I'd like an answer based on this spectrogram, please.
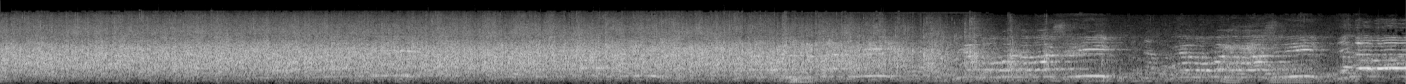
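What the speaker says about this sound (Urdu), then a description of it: "ان کے لیے آپ سب لوگ تالیاں بجائیں" Dense crowd applause fills a metro bus inauguration rally in Multan, loud and sustained, thinning toward the end as a voice begins speaking over the fading claps.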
